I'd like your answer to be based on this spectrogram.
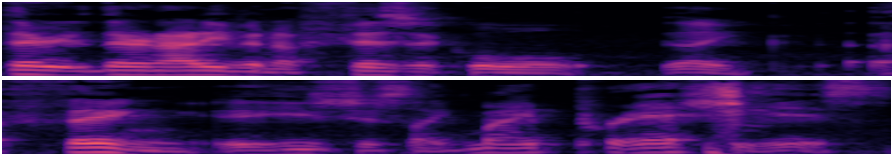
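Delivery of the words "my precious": hushed, soft, greedy, grasping creature voice. Speaker likening a GM hoarding draft picks to Gollum, Gollum voice. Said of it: "your Gollum was a little bit better".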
